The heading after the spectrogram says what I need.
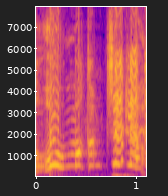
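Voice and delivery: loud, laughing jump-scare yelp; startled. Real, not acted. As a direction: blurt it out, caught off guard. Startled by hidden doll.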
